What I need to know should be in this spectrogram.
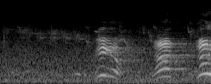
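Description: A dog barks loudly a few times.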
